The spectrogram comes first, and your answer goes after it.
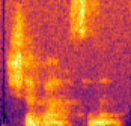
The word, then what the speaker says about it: Savasana: But in Sanskrit, the S is pronounced sh. Depends. Well, it depends. Yeah. Shavasana.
